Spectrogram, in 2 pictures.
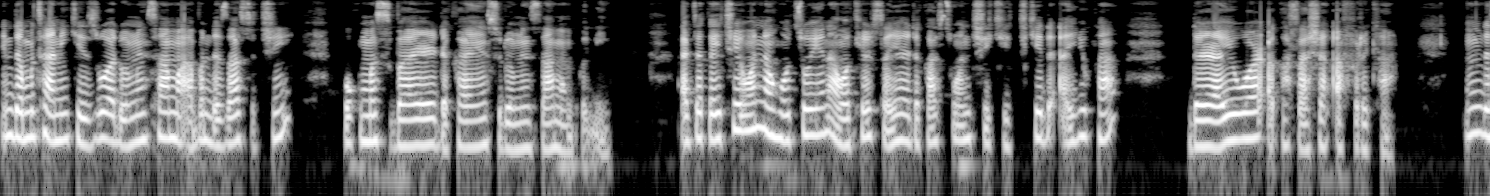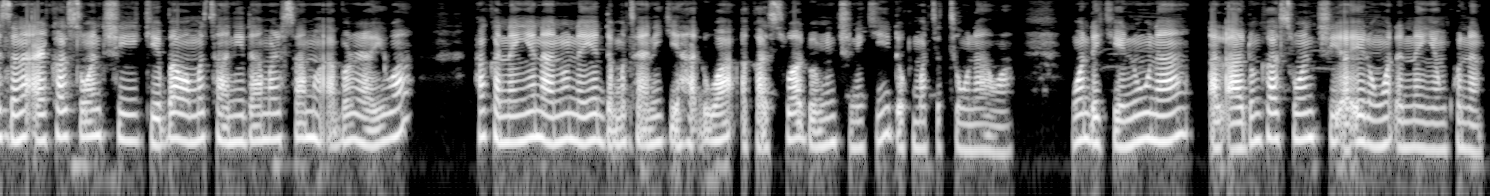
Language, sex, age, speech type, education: Hausa, female, 30-45, spontaneous, tertiary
